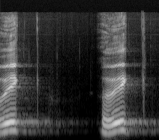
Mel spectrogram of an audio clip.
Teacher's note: জালের উচ্চারণটা একদম নরম করতে হবে জিহ্বার মাথা উপরের দাঁতের মাথার সাথে লাগবে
